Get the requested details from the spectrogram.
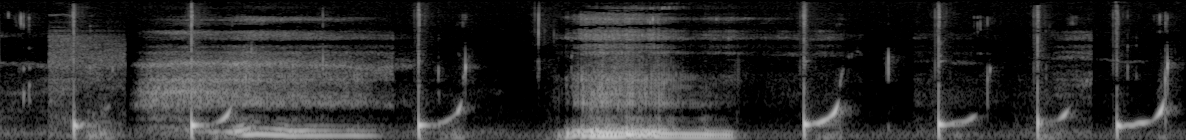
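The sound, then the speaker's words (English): Water drips from the ceiling, plinking one after another at an uneven pace, each drop a clear, rising plop, with a couple of softer splashy bursts between them. No one speaks. “Tune in to Water Drops on Stitcher Premium. A new podcast by The Ceiling.”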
